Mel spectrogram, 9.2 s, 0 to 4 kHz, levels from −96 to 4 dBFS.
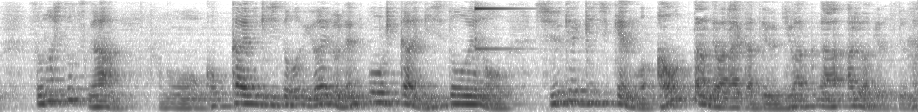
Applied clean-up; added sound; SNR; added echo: none; Glass; 5 dB; reverberation time 0.6 s.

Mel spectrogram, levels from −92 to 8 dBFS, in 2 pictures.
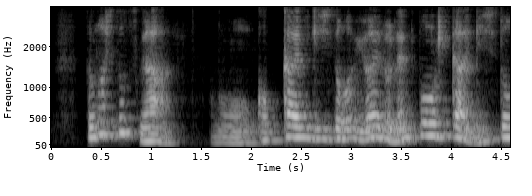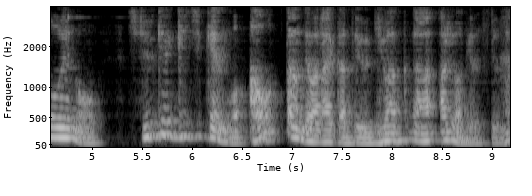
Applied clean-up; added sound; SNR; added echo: neural mask model DeepFilterNet 3.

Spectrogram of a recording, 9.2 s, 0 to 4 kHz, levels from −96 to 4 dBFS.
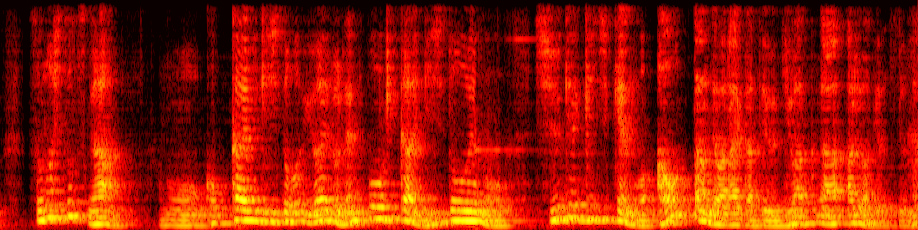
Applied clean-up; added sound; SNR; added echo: neural separator model SepFormer DNS4.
